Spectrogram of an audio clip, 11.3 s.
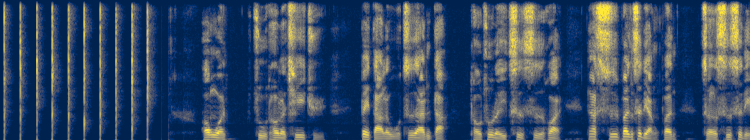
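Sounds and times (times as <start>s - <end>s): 
person clapping: 0.0s - 2.4s
speech: 3.0s - 11.2s.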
